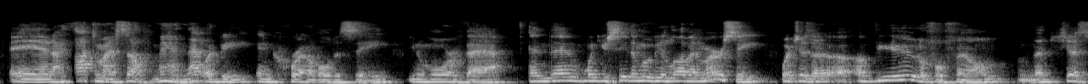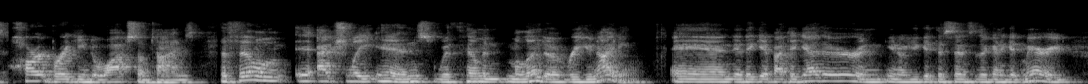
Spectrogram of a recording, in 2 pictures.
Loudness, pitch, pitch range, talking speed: -19 LUFS, 120 Hz, 110-145 Hz, 185 wpm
